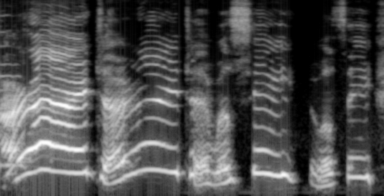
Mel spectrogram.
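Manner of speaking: excitement pushing the voice very high. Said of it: "my voice goes up".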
